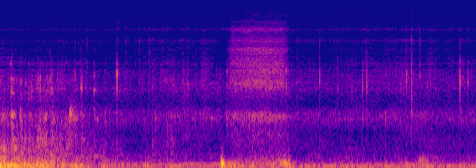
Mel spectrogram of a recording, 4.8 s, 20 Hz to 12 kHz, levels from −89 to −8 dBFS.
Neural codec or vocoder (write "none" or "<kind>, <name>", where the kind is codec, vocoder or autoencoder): codec, SNAC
